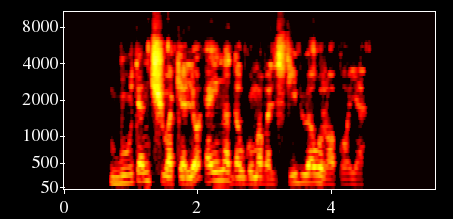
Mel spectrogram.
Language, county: Lithuanian, Klaipėda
